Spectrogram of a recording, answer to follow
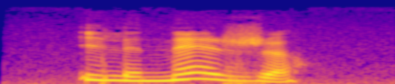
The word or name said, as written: Il neige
